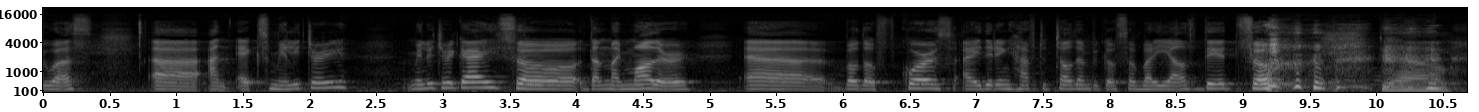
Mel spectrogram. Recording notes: live conversation at the Queer Christian Fellowship Conference in Chicago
